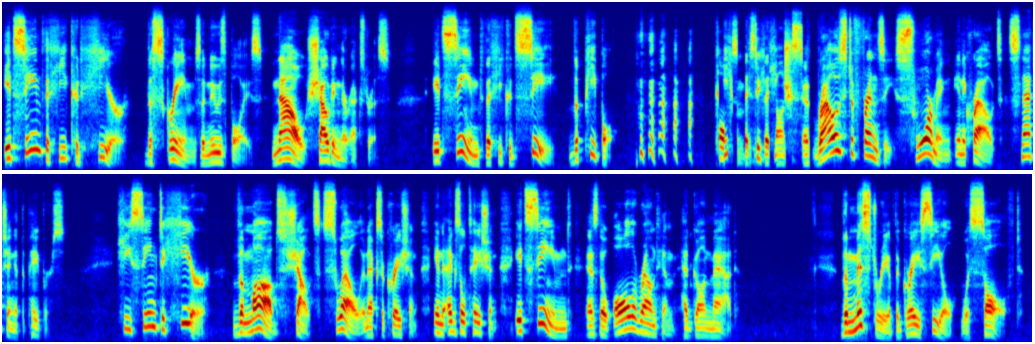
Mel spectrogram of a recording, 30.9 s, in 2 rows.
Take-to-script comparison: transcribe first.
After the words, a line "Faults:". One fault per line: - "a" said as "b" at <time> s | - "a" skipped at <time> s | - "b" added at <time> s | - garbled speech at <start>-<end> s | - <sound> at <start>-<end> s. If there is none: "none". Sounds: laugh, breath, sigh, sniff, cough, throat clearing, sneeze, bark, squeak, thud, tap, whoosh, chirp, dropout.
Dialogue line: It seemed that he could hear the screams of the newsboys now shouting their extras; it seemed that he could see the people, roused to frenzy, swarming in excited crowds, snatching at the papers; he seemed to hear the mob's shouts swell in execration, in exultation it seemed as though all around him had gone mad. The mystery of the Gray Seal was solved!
It seemed that he could hear the screams the newsboys now shouting their extras; it seemed that he could see the people, [garbled] roused to frenzy, swarming in crowds, snatching at the papers; he seemed to hear the mob's shouts swell in execration, in exultation it seemed as though all around him had gone mad. The mystery of the Gray Seal was solved!
Faults:
- "of" skipped at 3.0 s
- laugh at 9.5-10.4 s
- garbled speech at 10.7-12.1 s
- "excited" skipped at 14.4 s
